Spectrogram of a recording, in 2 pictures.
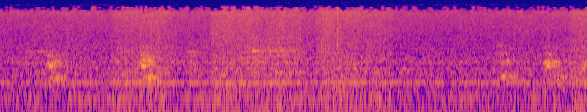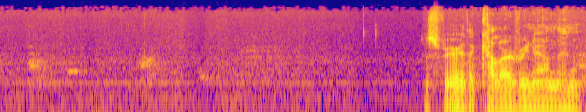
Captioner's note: silence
